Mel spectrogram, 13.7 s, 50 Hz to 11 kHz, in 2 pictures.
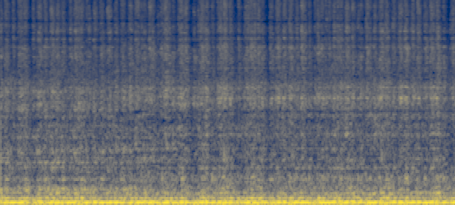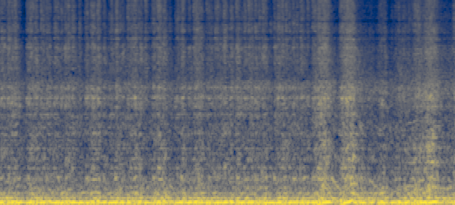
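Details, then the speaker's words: Turbocharged small-block Chevy V8 race car, cold start on brake cleaner after battery changes: deep steady rumble with uneven loping idle beat, sounding healthy, just a big cam. "She looks like a choo-choo train. Choo-choo. All right, it did start up."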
